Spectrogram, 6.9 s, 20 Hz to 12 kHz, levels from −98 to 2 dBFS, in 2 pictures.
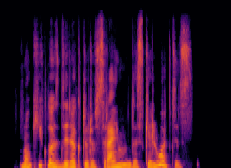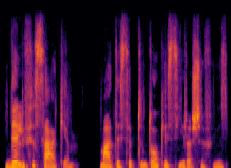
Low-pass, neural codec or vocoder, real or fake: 10.8 kHz; vocoder, 44.1 kHz, 128 mel bands, Pupu-Vocoder; fake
